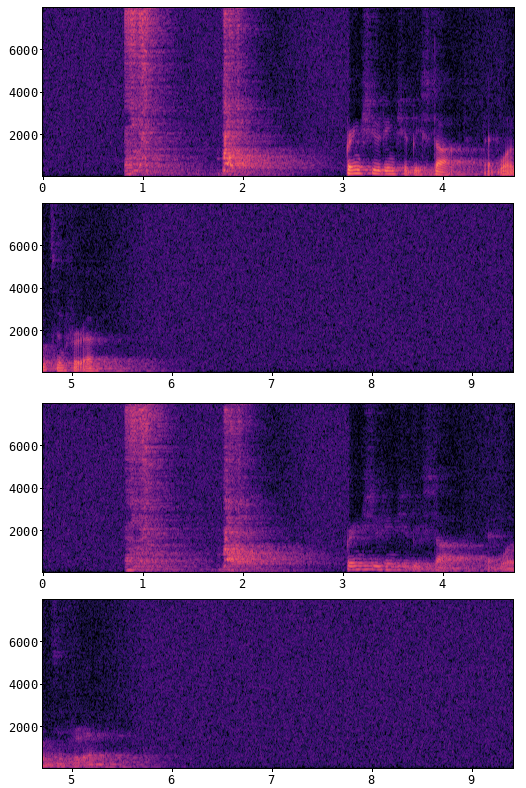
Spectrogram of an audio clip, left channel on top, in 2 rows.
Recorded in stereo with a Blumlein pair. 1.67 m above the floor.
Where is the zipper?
30° left, 3 m.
